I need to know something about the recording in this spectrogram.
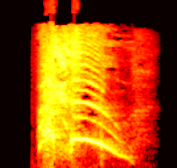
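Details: Single sneeze: a sharp inward catch followed by a loud voiced burst that trails off.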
